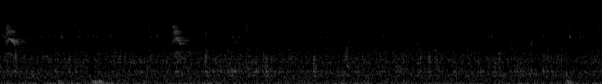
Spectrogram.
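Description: Quiet garden ambience with a faint steady hiss, broken by two short high bird chirps, one right at the start and one just under two seconds in.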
